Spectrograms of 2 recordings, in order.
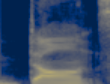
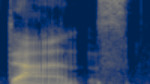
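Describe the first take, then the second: First: Said with a South Australian, more British-sounding accent. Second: Said with a general, less British-sounding Australian accent. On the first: "they'll say dance" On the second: "instead of dance"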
